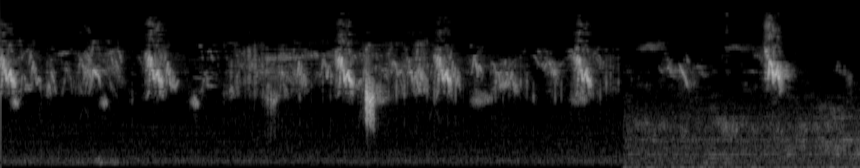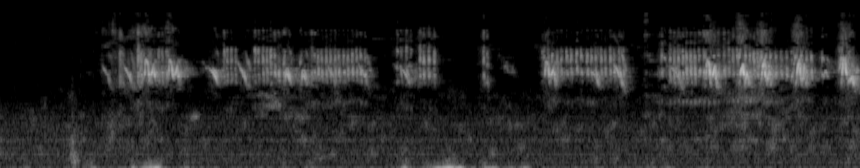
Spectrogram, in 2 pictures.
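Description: A small bird chirping and twittering in quick runs of high notes, with short pauses between runs. A few faint low knocks come in the middle.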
